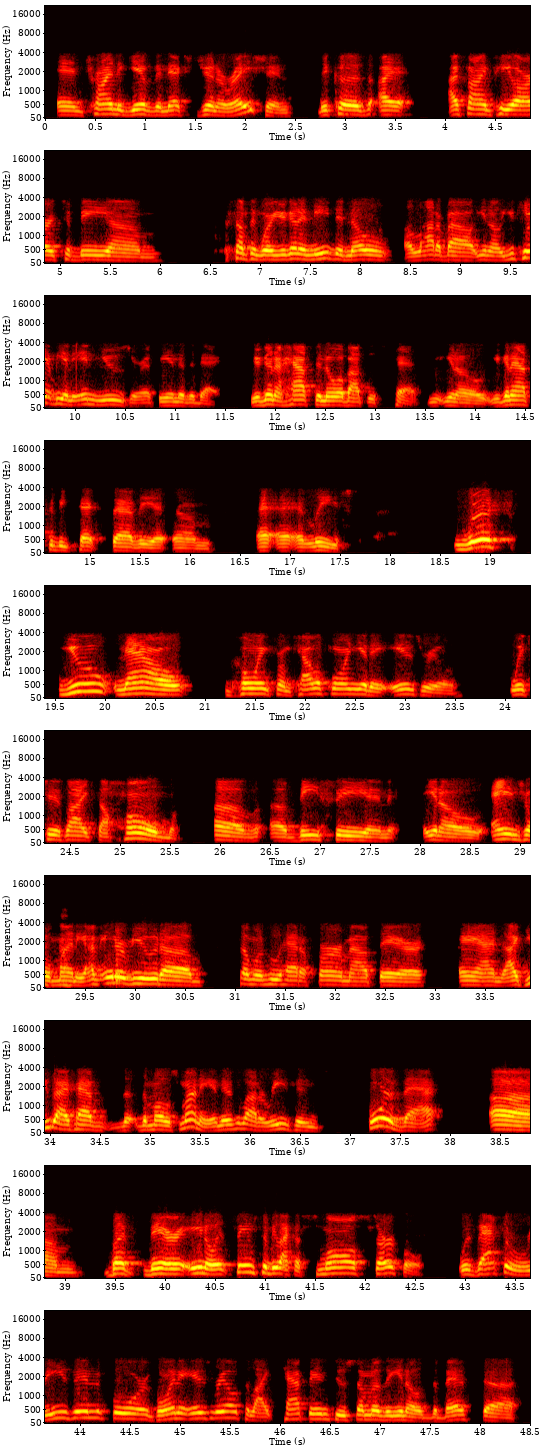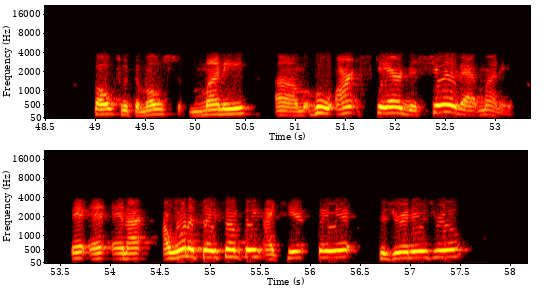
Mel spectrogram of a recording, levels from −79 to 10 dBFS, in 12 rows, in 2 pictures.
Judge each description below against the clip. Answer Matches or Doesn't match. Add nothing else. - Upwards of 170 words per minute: Matches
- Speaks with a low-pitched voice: Doesn't match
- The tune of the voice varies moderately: Doesn't match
